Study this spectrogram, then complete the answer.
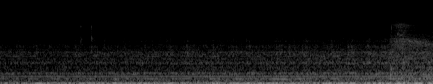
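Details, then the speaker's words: PC with a newly installed NVIDIA GeForce RTX 3060: low, steady whir with a faint tonal hum, building slightly, from inside the case; the owner doesn't understand why it makes the noise, and the speakers gave no audio. Whirring noise, cause not found. "I don't like that noise though. I really don't understand why it's making that noise."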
